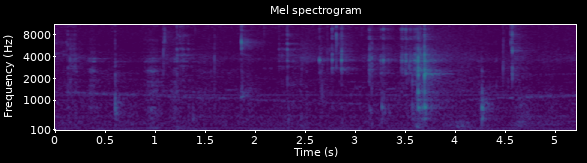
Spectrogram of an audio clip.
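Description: Faint, sparse mouth clicks and smacks of someone chewing oyster with the mouth closed, with a couple of slightly louder smacks a little past the middle.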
